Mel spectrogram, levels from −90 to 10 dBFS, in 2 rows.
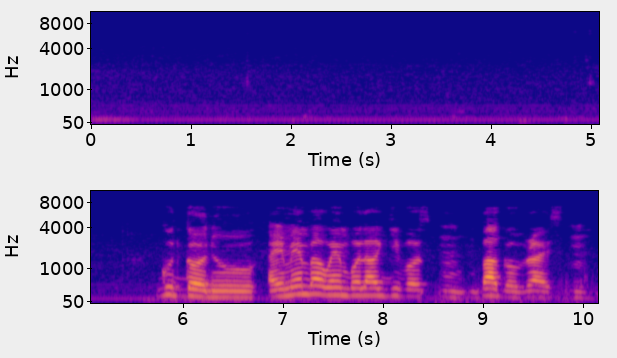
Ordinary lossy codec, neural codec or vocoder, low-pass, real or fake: AAC, 48 kbps; none; 7.2 kHz; real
